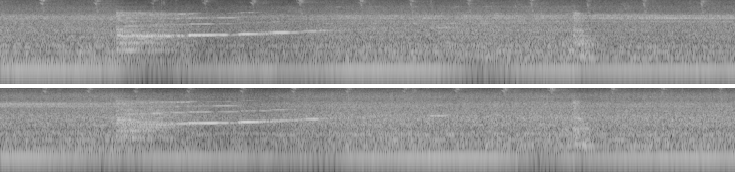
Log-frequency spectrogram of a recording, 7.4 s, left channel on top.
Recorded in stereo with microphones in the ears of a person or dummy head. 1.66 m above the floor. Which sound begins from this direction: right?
A squeak, at 1.1 s.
